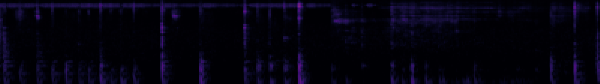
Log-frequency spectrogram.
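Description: Faint scattered clicks over a low, broken murmur, heard over a video-call line.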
